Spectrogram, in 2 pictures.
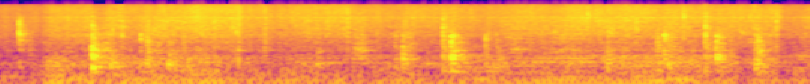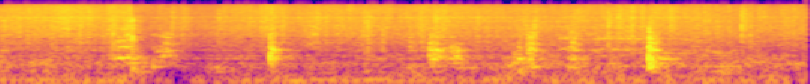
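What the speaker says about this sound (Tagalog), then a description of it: "At itong sibuyas. Igisa ko na rin tong bawang." Garlic and onion sauté in a pan with a steady close sizzle, broken by frequent clinks and scrapes of a utensil stirring, while the base of the kinunot na galunggong dish cooks.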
